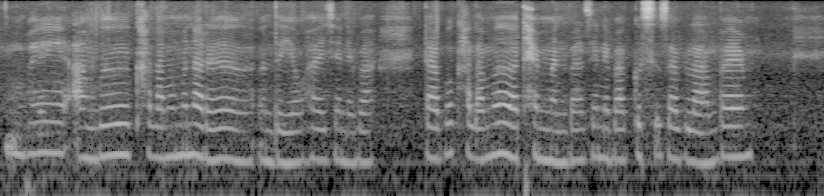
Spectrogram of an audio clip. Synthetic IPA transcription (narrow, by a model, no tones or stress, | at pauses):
ŋbajaŋbɯkʰalamɯmɯnaɾɯɯndɯjawɦajzeneba | dabɯkʰalamɯtʰajmːanbazenebakɯsɯzablambaj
